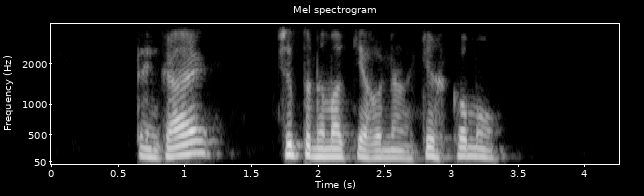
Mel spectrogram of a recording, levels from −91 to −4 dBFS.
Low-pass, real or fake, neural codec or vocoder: 3.6 kHz; fake; codec, 16 kHz, 4 kbps, X-Codec, WavLM features, trained on Multilingual LibriSpeech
